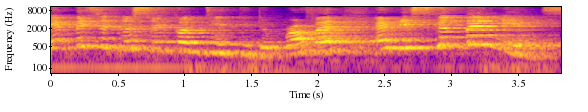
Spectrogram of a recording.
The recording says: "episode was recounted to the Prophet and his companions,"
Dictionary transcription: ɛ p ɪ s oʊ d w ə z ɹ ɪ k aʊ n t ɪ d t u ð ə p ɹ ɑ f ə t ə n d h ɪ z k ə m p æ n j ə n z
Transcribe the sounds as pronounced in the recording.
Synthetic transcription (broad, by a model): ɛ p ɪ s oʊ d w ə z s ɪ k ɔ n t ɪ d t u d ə p ɹ ɑ f ə t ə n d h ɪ s k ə m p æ n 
